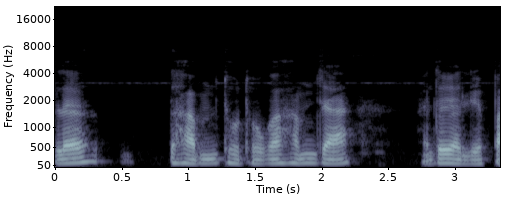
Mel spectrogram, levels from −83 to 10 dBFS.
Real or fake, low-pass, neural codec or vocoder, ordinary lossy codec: real; none; none; none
